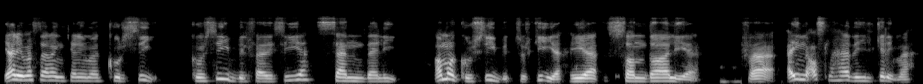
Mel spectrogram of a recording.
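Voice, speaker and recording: A young man from Egypt, a language student in an interview, explaining at a measured pace with lots of filler words. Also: a little high, lively intonation, darkish tone, no room sound. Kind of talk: casual conversation in formal Arabic.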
